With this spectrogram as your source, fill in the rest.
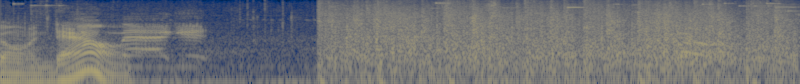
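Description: A pistol fires.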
